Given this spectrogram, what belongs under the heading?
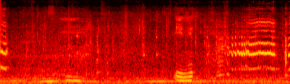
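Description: Hens clucking and squawking close by, with several harmonic calls rising and falling, while a person talks briefly over them.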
